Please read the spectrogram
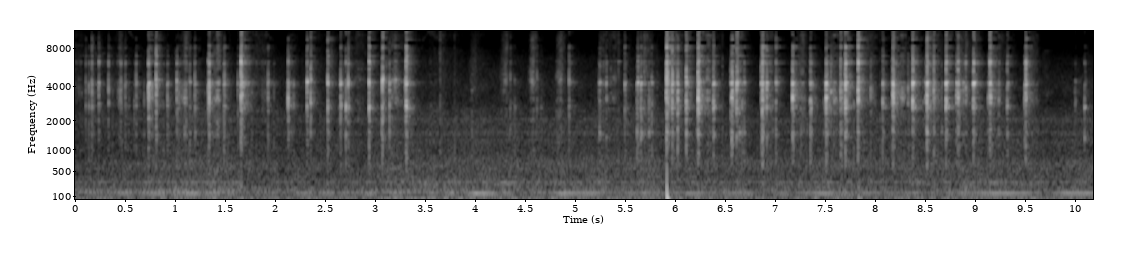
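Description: Rapid metallic clicking of an adjustable wrench as its worm screw is spun and the jaw runs open and shut. It comes in two runs, the second louder and starting about six seconds in. A faint steady low hum runs underneath.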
